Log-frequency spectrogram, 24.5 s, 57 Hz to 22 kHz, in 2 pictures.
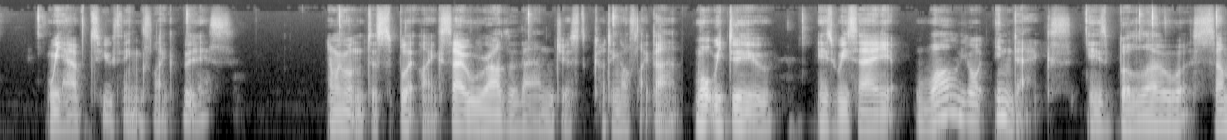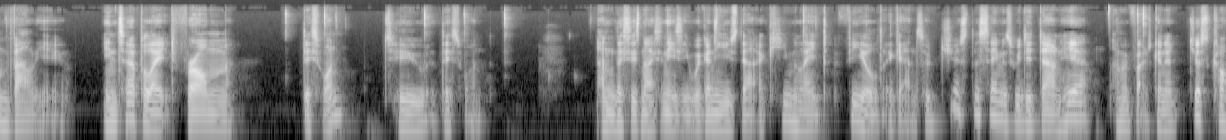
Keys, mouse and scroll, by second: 0.2 d, 0.7-1.7 d, 1.7-3.2 drag, 3.2 d, 3.9-4.2 scroll up 2, 4.2 shift+middle click, 4.6 d, 5.1 click, 6.0 d, 7.7 d, 7.9-10.7 right drag, 10.7 d, 11.2-11.7 drag, 11.7 d, 11.9 click, 12.2 d, 14.3 d, 14.7 d, 15.0 click, 15.4-15.8 d, 16.0 click, 16.4 d, 16.8-17.6 drag, 17.6-19.2 middle drag, 19.2 d, 19.3 right click, 20.2 d, 20.3 d, 20.6-21.0 scroll down 10, 21.0-23.5 middle drag, 23.5 click, 23.9-24.5 scroll up 3.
